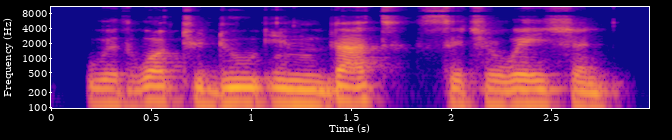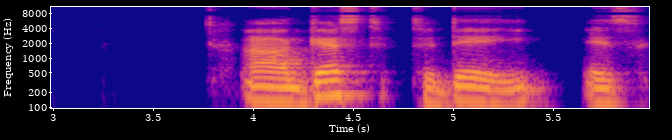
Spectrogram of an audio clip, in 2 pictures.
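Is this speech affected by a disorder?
No.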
